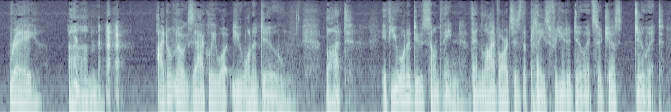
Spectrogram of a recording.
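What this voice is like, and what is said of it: Soft-spoken imitation of another person. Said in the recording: “Impersonation ... I got a little too soft, but John's generally a softer speaker than I am”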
